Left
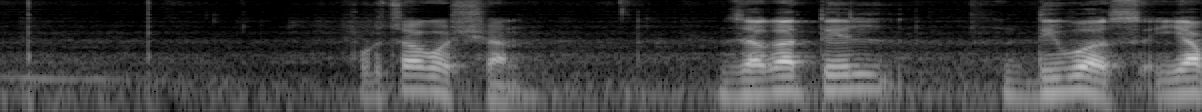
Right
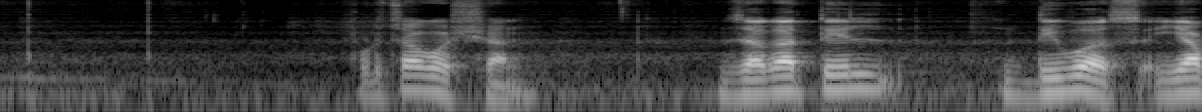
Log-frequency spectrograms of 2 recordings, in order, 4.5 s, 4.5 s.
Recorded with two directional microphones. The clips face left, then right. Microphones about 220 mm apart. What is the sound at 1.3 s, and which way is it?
Speech, 15° right (ahead or behind).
